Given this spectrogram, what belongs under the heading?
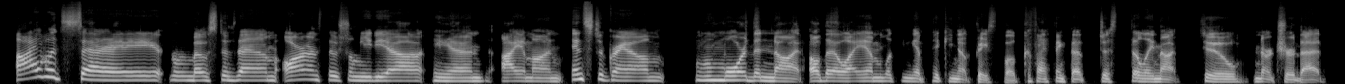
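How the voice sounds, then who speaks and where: An unremarkable speaking voice belongs to a woman who talks fairly slowly with hardly any pauses, lively intonation and fairly low pitch, captured in a very clean recording with a silent background and a dry, close sound with no echo. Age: 60s. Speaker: aspiring speaker and life coach for women. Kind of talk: coaching session.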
